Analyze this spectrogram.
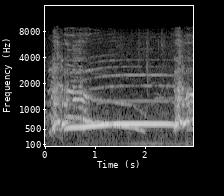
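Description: A dingo lets out a long, loud howl that rises and holds steady for a few seconds, with a second fainter howl sliding down beneath it, and no talking.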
